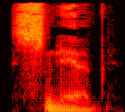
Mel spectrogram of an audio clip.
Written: snipped

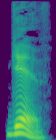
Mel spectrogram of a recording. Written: give

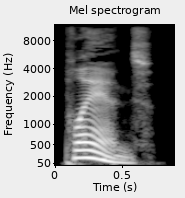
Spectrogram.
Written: plans

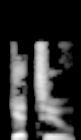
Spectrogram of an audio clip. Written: get to

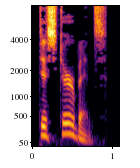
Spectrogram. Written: disturbance

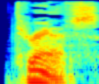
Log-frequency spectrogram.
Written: thrifts

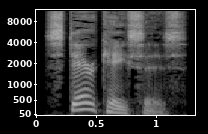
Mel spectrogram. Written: staircases

